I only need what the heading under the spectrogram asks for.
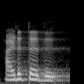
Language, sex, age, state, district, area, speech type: Tamil, female, 30-45, Tamil Nadu, Tirupattur, rural, read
